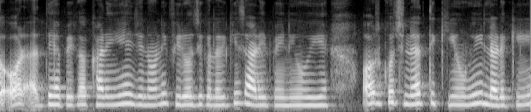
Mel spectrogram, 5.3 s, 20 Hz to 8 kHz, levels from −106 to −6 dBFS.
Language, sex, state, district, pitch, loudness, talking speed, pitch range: Hindi, female, Uttar Pradesh, Varanasi, 225 Hz, -19 LUFS, 215 wpm, 215-245 Hz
